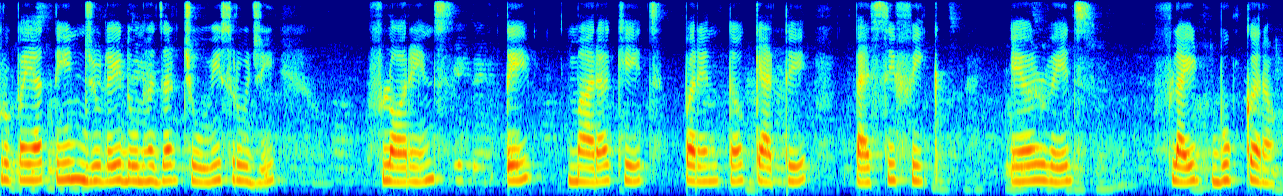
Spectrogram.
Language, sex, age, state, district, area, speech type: Marathi, female, 18-30, Maharashtra, Wardha, rural, read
